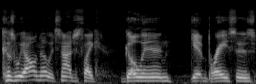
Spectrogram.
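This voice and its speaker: With a Southern US accent, a man speaks high-pitched and fairly quick on a very clean recording with a silent background. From US South, Georgia. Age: 30s. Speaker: livestreamer. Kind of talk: casual livestream chat. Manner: animated.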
